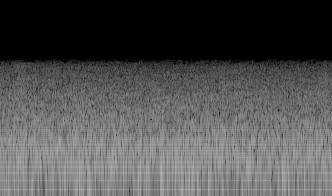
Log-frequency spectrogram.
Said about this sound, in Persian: شما یه آبشار از این رفته فرض کنید که چند کیلومتر وسعتش داره اینجور ریزش میبینیم، یه ترشوی کوچولوش چقدر در مقابل این عظمت این آبشون.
